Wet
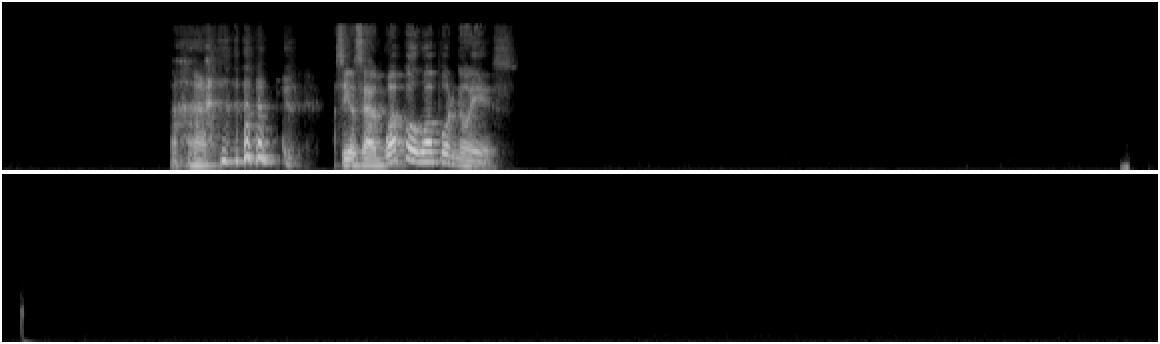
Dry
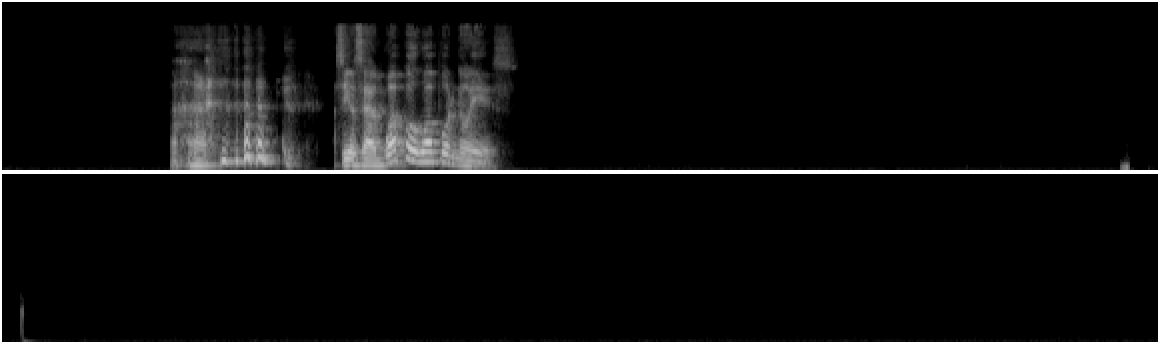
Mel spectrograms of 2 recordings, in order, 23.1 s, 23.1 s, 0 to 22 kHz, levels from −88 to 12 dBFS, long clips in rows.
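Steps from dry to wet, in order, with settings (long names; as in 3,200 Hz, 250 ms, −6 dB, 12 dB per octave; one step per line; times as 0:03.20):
parametric band 1,400 Hz +3.5 dB 0.77 octaves
level +2.5 dB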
